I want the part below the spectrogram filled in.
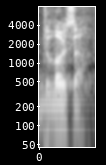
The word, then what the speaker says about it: Delosa: Delosa.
